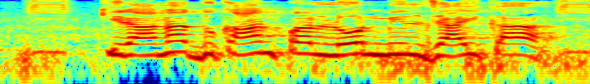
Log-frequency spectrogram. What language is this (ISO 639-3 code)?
bho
